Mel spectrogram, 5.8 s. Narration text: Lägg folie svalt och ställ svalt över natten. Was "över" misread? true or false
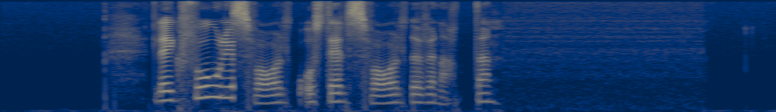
false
